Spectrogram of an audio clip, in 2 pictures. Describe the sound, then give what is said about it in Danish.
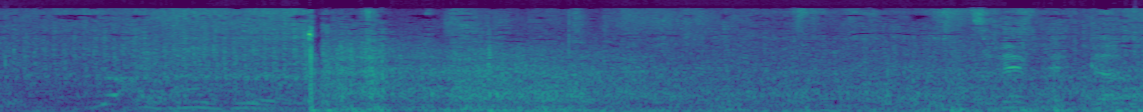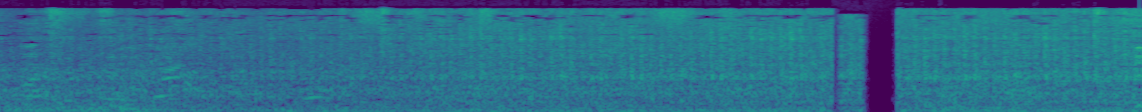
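Heavy, rumbling blasts from a missile strike on the airport in Ivano-Frankivsk, western Ukraine, roll on continuously, with a sharper boom early on and a brief cut near the end, as people talk excitedly over the din. “I går der var øh, profilen tidligt ude med at stedsbestemme en video af et missilangreb på lufthavnen i byen Ivano Frankivsk i det vestlige Ukraine.”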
